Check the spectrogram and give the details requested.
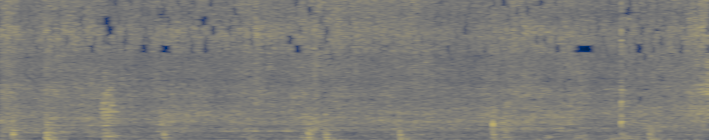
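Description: Minced chicken frying and sizzling in a pan while it is stirred, with a spoon scraping and knocking against the pan every second or so.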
